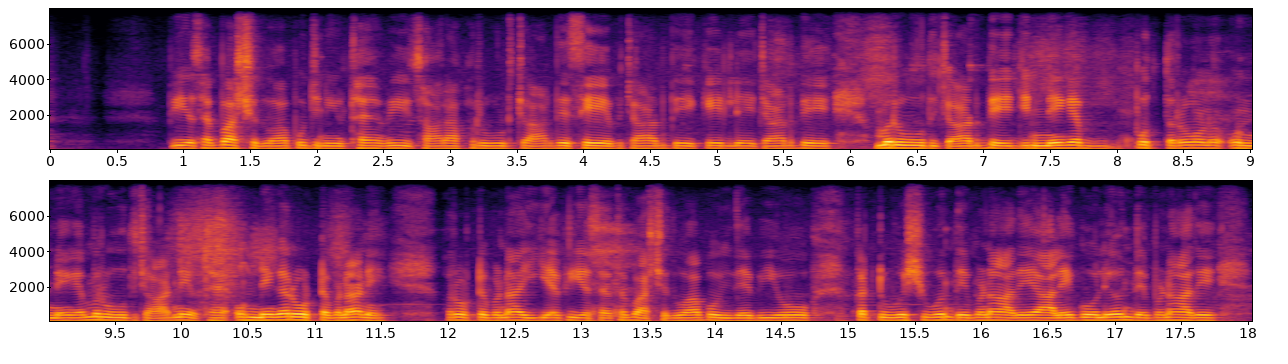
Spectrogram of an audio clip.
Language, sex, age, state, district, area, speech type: Dogri, female, 45-60, Jammu and Kashmir, Samba, rural, spontaneous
